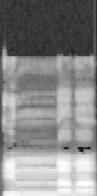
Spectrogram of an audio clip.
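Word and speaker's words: إِنَّمَا: boleh 5 sampai en Oke innama Nun tasdid gunah musyaddadah dengung Ma innama panjang dua harakat qolu innama nahnu Muslihun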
